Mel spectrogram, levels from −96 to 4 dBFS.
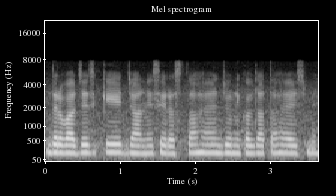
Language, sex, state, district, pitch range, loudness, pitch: Hindi, female, Punjab, Kapurthala, 185-195 Hz, -17 LUFS, 190 Hz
